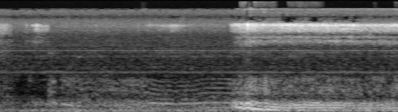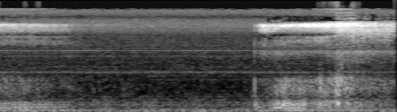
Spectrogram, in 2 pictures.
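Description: Low rattling snore with a fluttering, throaty quality over a steady background hum, a second snore starting at the end; snoring.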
